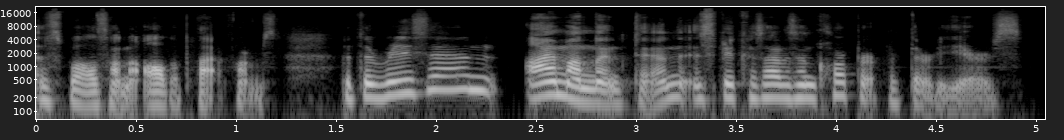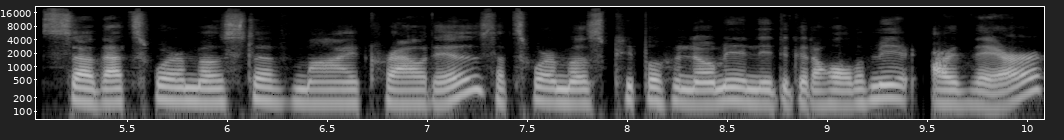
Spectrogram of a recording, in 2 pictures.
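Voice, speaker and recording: A woman with an unremarkable speaking voice, fairly low pitch and ordinary pitch variation, at a fairly quick pace with hardly any pauses, the sound dry and close with no echo on a very clean recording with a silent background. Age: 60s. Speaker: creative coach. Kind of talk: casual chat.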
